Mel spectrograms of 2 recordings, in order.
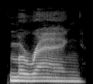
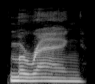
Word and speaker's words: meringue: Both US and UK have the same pronunciation of this word, meringue. Now read the syllables shown on the screen naturally. Rang, meringue. Emphasize rang and keep m soft.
